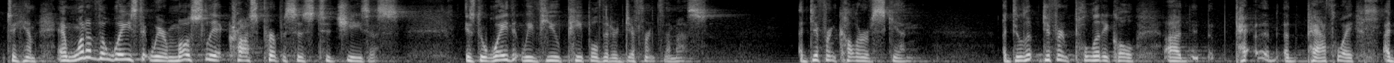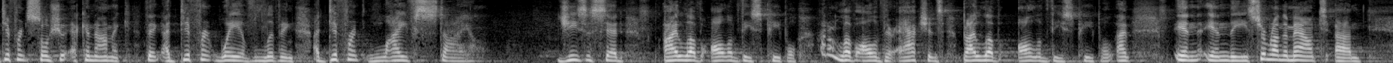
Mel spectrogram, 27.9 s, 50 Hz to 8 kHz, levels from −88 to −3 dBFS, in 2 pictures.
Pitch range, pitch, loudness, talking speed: 155-195 Hz, 175 Hz, -26 LUFS, 175 wpm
